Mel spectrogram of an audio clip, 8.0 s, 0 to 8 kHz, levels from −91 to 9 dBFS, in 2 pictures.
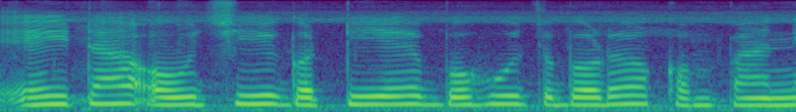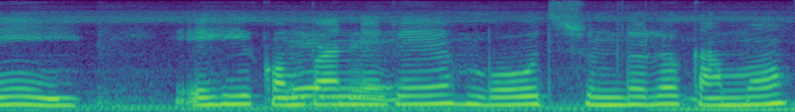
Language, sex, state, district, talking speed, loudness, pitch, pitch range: Odia, female, Odisha, Malkangiri, 105 wpm, -13 LUFS, 210 Hz, 200-220 Hz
